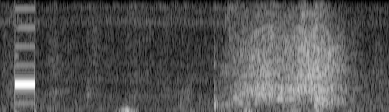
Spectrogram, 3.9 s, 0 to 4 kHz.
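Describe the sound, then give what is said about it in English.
A voicemail recording tone sounds as one short, loud, steady electronic beep, followed by quiet and then low background noise. “At the tone, please record your message. When you've finished recording, you may hang up or press 1 for more options.”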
